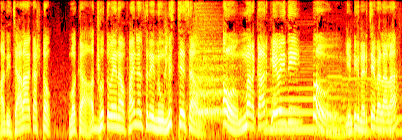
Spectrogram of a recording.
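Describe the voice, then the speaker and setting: Fussy suburban cartoon dad, high fast voice, keeps exclaiming. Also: male voice, big pitch swings. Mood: flustered. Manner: flustered, exclaiming. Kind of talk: Telugu cartoon dub acting. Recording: loud music behind the voice.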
